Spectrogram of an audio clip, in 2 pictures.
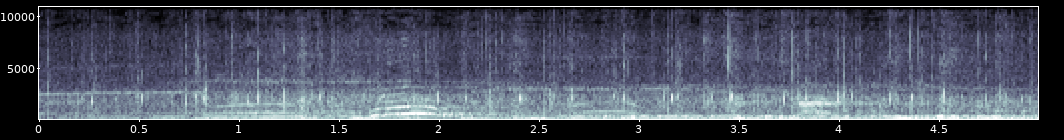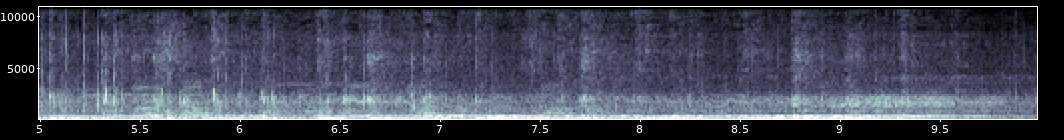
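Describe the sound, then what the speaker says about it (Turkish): An audience at a vision day event applauds and cheers throughout, dense steady clapping with crowd noise and some voices over it, loud and continuous. "Simen Hoca'na büyük bir alkış."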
